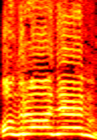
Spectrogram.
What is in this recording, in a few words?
inform killfirm infantry, battlechatter ru; localized english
